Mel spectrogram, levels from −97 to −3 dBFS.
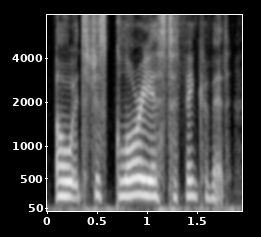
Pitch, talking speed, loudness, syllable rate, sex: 225 Hz, 245 wpm, -15 LUFS, 5.3 syllables/s, female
